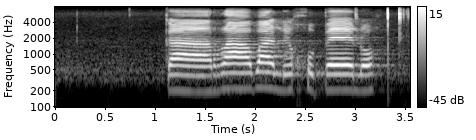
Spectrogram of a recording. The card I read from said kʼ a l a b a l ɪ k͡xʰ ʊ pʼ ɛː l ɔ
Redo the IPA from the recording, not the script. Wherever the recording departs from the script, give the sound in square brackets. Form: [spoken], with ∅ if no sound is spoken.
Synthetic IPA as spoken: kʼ a [r] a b a l ɪ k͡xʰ ʊ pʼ ɛː l ɔ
